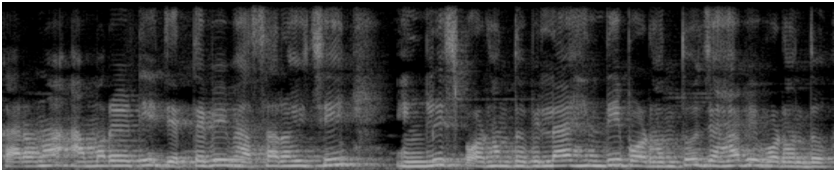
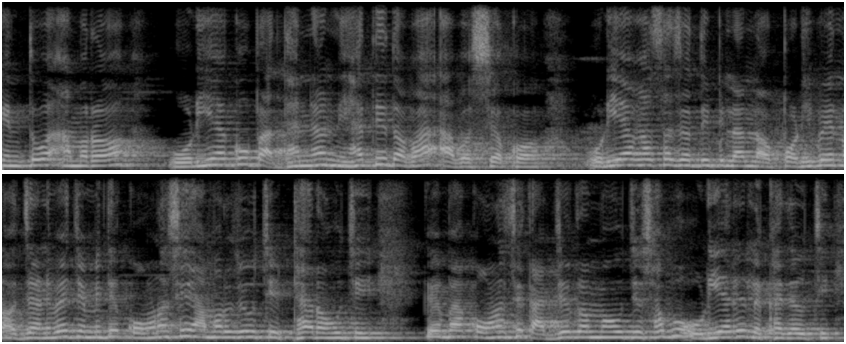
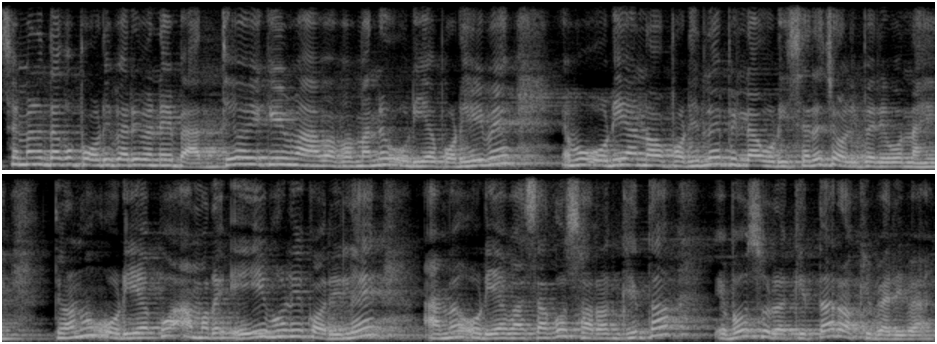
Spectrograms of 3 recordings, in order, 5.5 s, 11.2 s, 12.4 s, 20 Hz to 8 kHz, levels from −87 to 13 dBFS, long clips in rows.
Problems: constant background noise, continuous background conversations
